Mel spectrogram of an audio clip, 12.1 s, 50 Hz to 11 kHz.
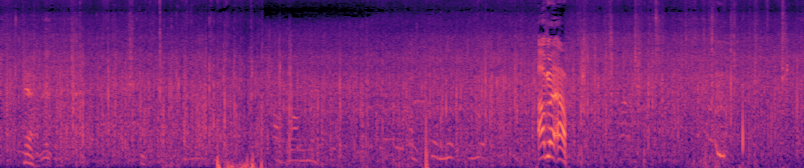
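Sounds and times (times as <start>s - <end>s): rain pattering: 0.0s - 12.0s
dull low thumps: 3.2s - 4.1s.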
